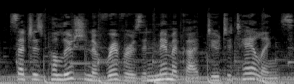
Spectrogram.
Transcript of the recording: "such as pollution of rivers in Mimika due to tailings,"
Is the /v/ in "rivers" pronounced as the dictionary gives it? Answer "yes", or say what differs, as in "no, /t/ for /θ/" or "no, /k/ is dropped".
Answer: yes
